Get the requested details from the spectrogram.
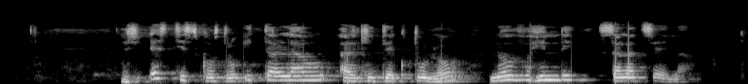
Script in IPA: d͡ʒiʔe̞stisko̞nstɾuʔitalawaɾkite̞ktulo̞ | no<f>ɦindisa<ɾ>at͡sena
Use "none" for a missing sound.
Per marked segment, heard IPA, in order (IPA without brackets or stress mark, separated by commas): v, l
